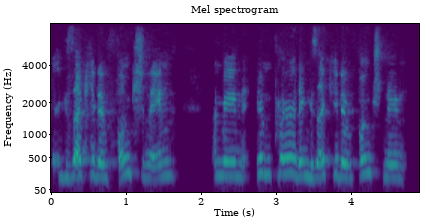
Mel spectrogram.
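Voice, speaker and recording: A woman's somewhat breathy, fairly high voice at a moderate pace, with fairly even intonation. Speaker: ECT survivor and brain injury advocate. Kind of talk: interview answer. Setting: recorded interview call.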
